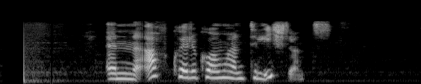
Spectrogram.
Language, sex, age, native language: Icelandic, female, 18-19, Icelandic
